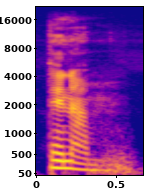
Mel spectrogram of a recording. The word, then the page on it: tenam: Yawa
